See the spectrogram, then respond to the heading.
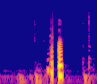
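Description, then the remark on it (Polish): A handful of sharp keyboard keystrokes typing a short email message, tapped at an uneven pace, a couple of them louder and heavier, with brief quiet gaps between them and no voices. “Mamy test i teraz chcę wpisać jakąś wiadomość, więc znowu sobie klikam.”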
